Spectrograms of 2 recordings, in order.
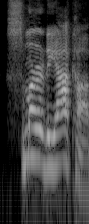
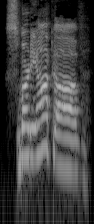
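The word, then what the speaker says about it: Smerdyakov: the fourth son is smart yakov i think i said that right it's spelled d y s-m-e-r-d-y-n k o v smarty akov he is the illegitimate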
